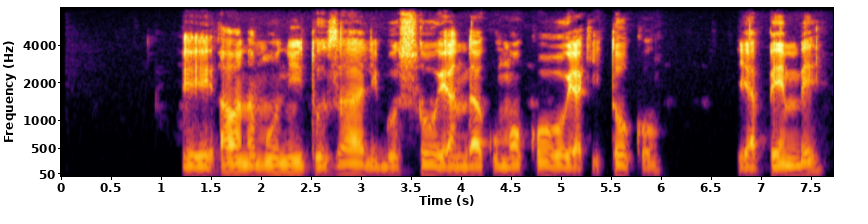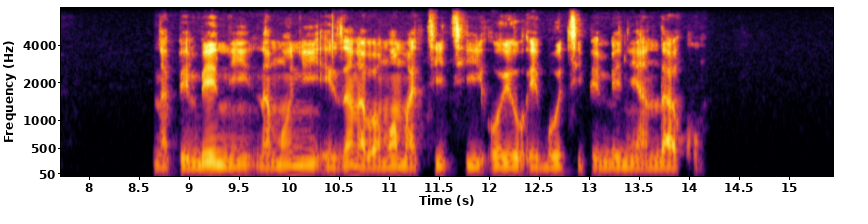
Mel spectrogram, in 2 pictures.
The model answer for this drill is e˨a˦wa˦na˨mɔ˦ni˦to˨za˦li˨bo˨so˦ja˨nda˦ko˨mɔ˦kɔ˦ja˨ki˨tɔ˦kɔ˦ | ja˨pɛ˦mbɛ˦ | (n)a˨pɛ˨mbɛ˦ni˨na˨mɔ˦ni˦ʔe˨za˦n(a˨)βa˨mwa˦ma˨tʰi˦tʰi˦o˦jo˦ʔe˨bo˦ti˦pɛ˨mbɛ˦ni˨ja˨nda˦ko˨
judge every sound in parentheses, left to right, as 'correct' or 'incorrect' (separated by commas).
correct, correct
